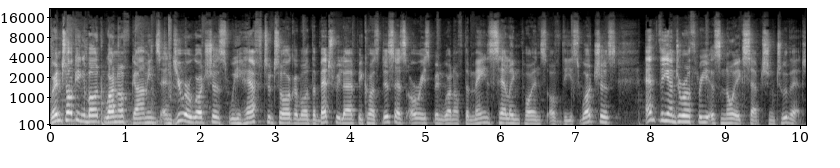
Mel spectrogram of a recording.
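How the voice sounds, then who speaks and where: A man with a fairly high pitch and lively intonation at a very fast pace, music in the background. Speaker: tech reviewer. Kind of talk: product review to camera.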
